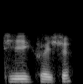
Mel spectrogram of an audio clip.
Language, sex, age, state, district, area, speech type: Kashmiri, male, 18-30, Jammu and Kashmir, Kupwara, urban, conversation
